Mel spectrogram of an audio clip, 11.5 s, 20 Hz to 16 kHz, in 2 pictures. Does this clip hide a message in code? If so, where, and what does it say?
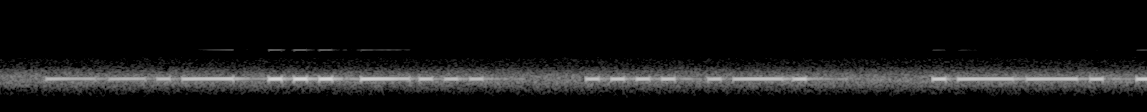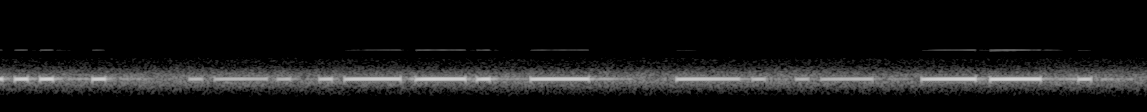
Yes: Morse code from 0.2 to 11.3 s, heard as a keyed tone, hand-sent with a bug key, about 19 wpm, 1130 Hz, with radio static, fading, a narrow filter and room echo. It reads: QSB HR PSE RPT NAME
